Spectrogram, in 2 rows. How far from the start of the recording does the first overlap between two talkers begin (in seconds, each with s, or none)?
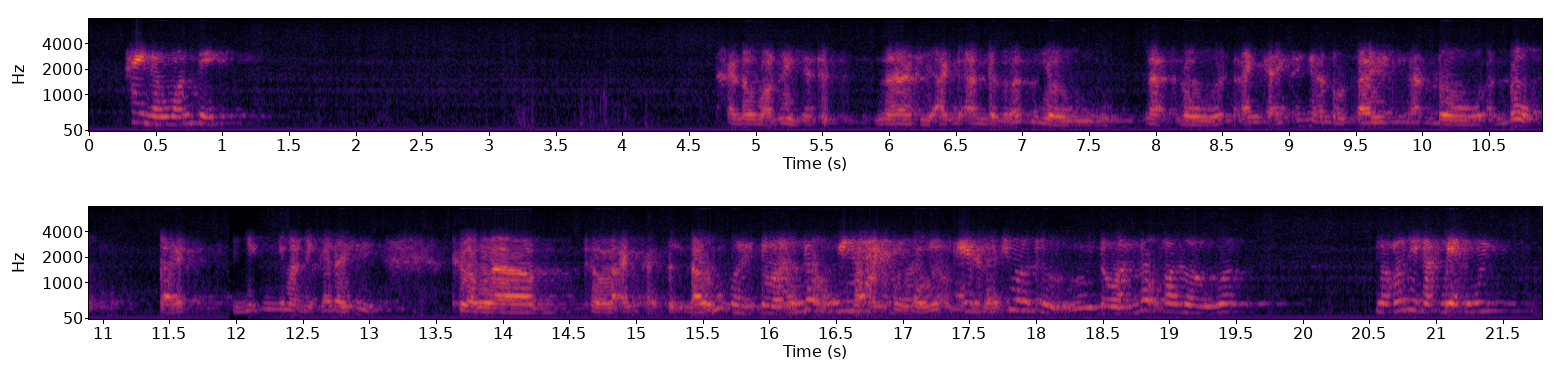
16.0 s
